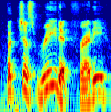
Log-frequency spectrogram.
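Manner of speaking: high, eager pleading voice; shrieking Willie. A narrator's reading. A boy shrieking at Freddy to read the paper, high and eager. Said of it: "Willie shrieked".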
